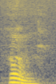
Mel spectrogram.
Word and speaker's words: Hung: It's Om Ah Hung. – H-U-N-G? – H-U-N-G.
